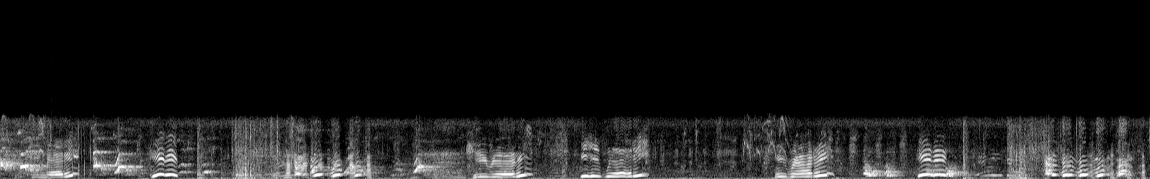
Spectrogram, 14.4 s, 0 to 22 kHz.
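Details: Australian Cattle Dog in a shelter awaiting adoption, recorded 28 August 2013, gives repeated sweeping, rising-then-falling yelps and whines in quick bursts. A person speaks excitedly between them.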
